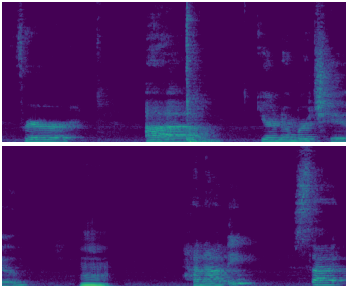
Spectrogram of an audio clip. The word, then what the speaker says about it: Hanabi: For your number two, Hanabi? Is that how you pronounce it?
